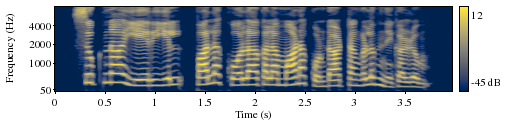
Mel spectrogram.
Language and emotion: Tamil, neutral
